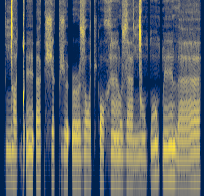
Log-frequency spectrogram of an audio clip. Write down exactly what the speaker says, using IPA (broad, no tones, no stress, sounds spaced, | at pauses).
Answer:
ŋ͡ǀ a ǃʼ ẽ ʔ æ k ʃ ɛ k ʒ ʏ ʔ ə˞ z ɔ t͡ʃʼ ɔ x æ̃ ʊ̯ z æ ŋ͡ǀ ɔ̃ p ɔ̃ p ẽ ð æ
